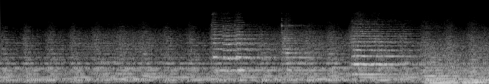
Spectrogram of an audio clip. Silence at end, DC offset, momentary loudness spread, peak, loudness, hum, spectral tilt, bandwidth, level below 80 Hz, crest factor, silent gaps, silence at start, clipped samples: 0 s; under 0.1%; 7 LU; -6 dBFS; -21 LUFS; none; -6.5 dB/octave; 12 kHz; -32 dBFS; 14 dB; none; 0 s; under 0.1%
